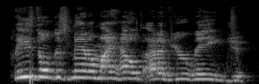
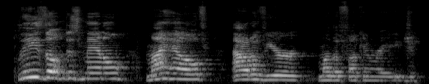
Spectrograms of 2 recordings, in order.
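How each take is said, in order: First: Higher, louder plea hammering please; angry plea. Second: Angry repeat. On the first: To Corey, begging him to stop his rage, loud plea. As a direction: beg loudly, every word pressed. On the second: To Corey, repeating her plea with a curse, bitter and spent. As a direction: spit out motherfucking, let rage fall away. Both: Real, not acted.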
